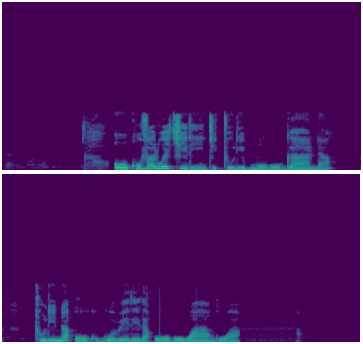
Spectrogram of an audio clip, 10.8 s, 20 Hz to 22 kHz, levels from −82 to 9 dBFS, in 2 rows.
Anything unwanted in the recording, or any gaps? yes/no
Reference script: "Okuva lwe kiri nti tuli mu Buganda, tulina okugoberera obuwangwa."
no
